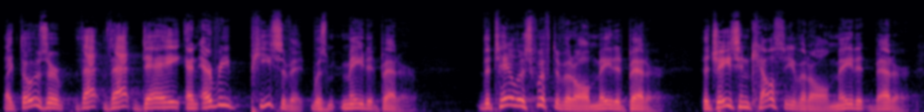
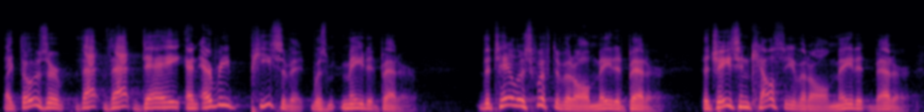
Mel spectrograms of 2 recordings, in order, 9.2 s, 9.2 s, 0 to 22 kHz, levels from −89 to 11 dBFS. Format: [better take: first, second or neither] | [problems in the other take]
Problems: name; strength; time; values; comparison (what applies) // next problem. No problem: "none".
first | muffled; slightly; fading above 2.5 kHz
